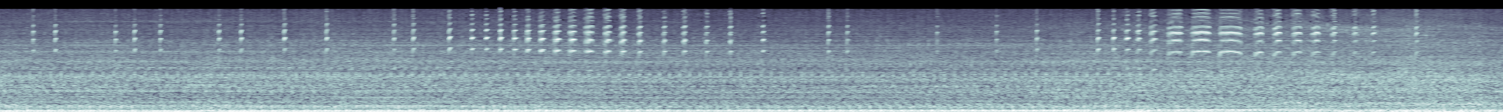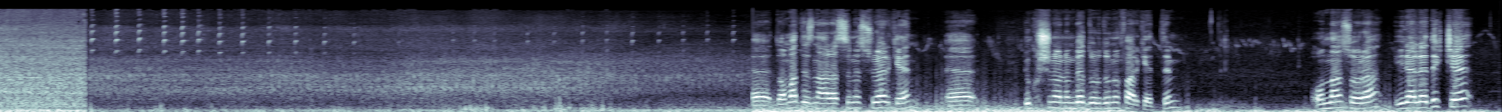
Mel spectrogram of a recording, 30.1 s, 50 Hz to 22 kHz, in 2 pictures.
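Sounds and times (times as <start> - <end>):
bird alarm calls: 0.0 - 14.7, 16.0 - 20.0
tractor engine running: 0.0 - 23.6.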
